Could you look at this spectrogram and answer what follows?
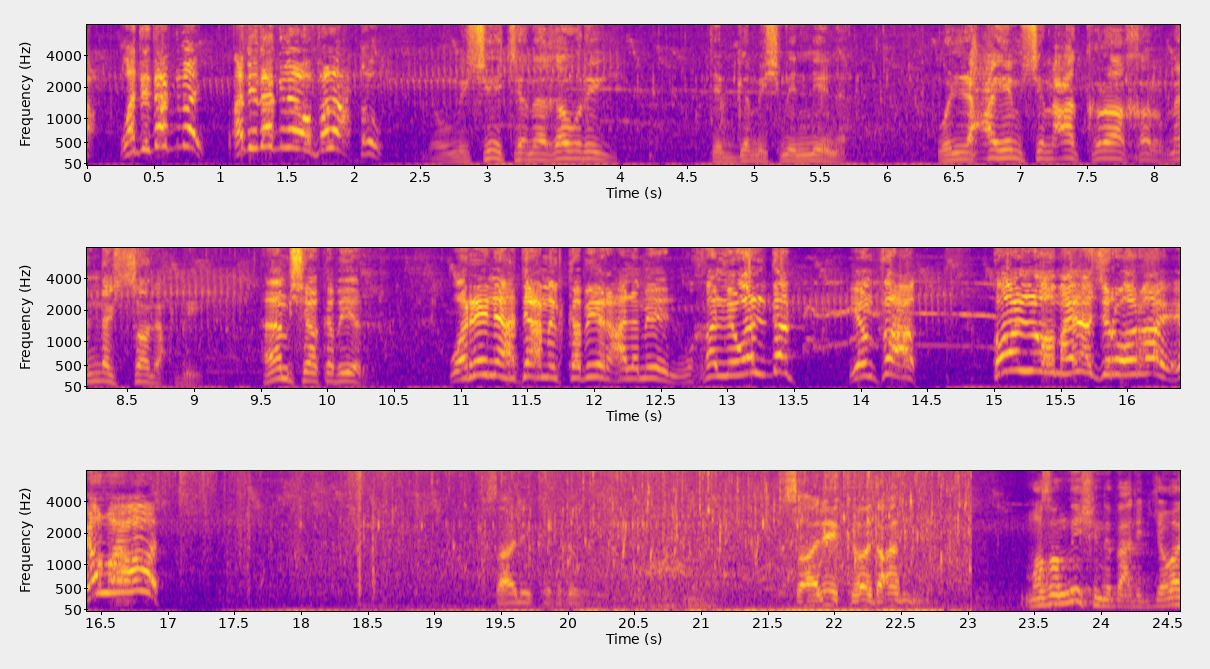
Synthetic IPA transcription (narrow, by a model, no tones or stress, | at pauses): ʕwad̪id̪aɡla | ʔad̪id̪aɡlalafɑlɑħt̪u | la̰wmɪʃiːt̪anaɣawɾi | t̪ɪb̚ɡamɪʃmɪnːɪna̰wɪlːaħajɪmʃimaʕakɾˤɑːxɪɾmanːaʃsˤɑːlɪ̰ħbḭːhamʃiakabiːɾ | wɑɾˤiːnihat̪ɪʕmalkabiːɾʕalamiːnwɪxalːiwald̪ak̚jɪnfaʕak̚ːʊlːhʊmhajad͡ʒɾwɑɾˤɑːjajɑlˤːɑjaːt̪ | sˤɑːliːkab̪ɾḛ | sˤɑːliːkɾad̪ʕami | mɑzˤɑnːiːʃʔɪnːibaʕd̪ɪld͡ʒawaː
